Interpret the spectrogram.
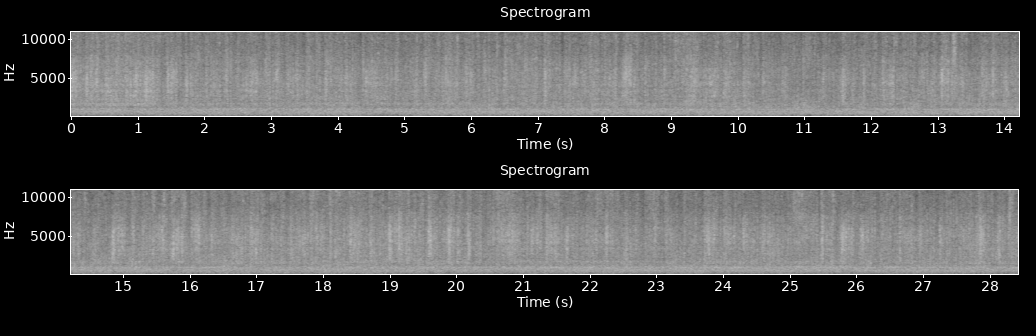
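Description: A train in motion: steady noise of wheels running on the track, with faint clicks over the rails.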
